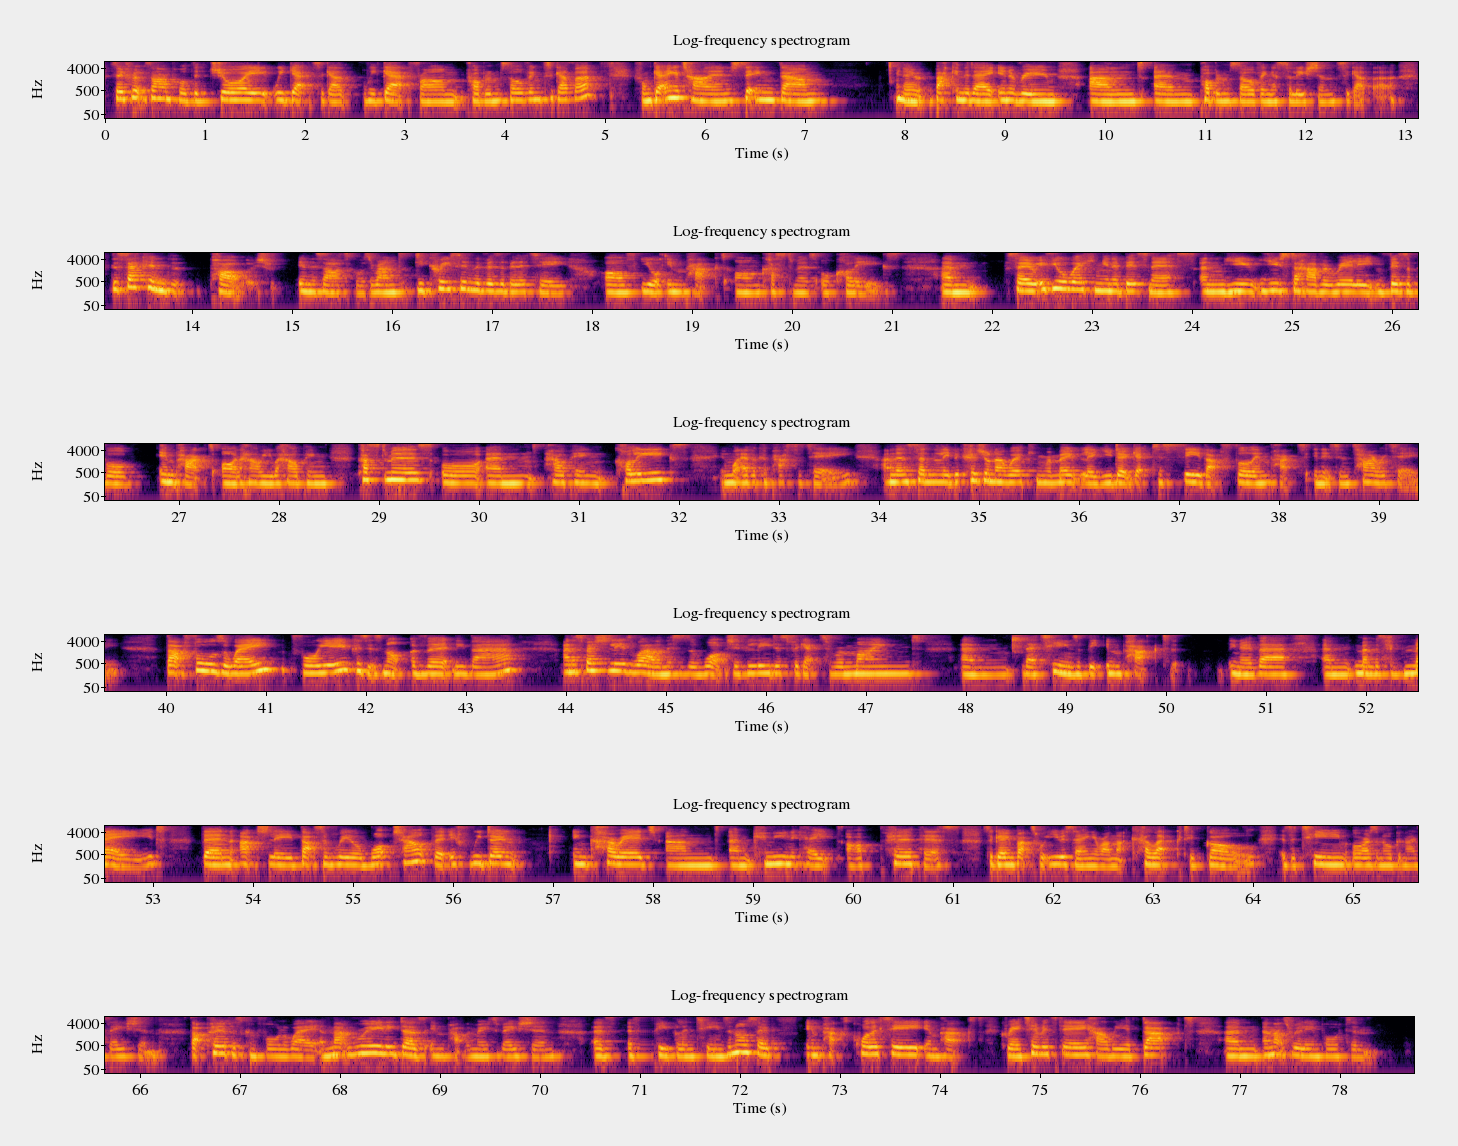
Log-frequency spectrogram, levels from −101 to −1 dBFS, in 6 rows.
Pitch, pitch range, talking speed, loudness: 190 Hz, 180-210 Hz, 160 wpm, -19 LUFS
